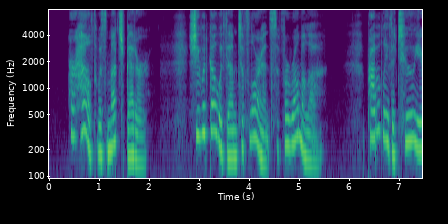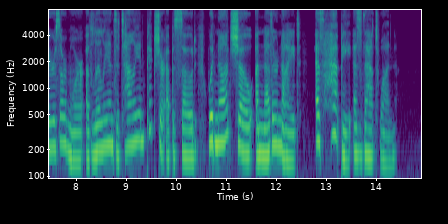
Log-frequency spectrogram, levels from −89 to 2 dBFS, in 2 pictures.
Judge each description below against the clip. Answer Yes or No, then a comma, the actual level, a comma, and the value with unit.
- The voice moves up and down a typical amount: No, wide, 5.9 semitones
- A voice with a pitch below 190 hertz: No, high, 205 Hz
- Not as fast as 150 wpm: Yes, average, 140 wpm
